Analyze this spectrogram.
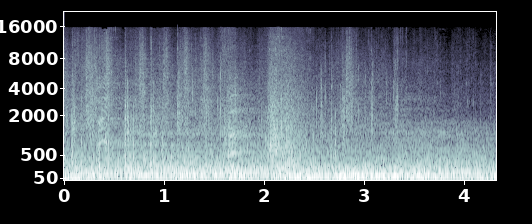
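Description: Footsteps crunch over loose ground.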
